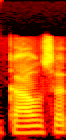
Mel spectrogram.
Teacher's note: en causa tengo una abierta y una cerrada y un diptongo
